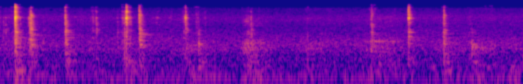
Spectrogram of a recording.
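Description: About a dozen sharp metallic clicks at uneven intervals, some in quick pairs, from a socket ratchet turning out a rear brake caliper slide bolt.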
